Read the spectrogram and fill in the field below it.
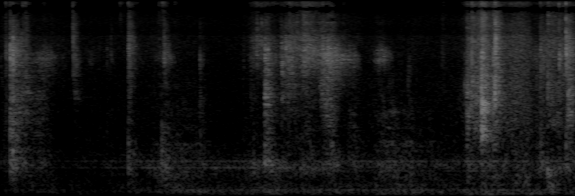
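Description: Claws click and scrape on a wooden floor as a lizard walks.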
